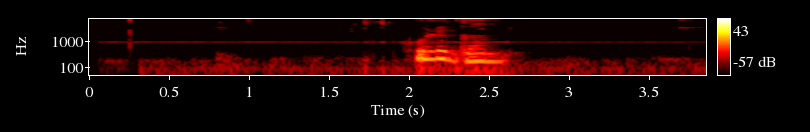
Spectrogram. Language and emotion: Russian, neutral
